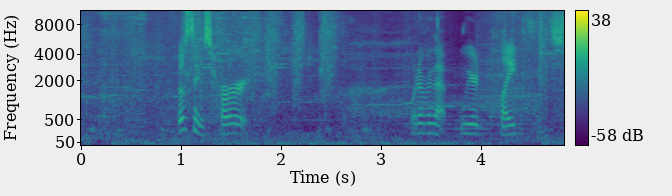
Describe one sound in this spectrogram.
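Magic spells burst and whoosh in a fight.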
